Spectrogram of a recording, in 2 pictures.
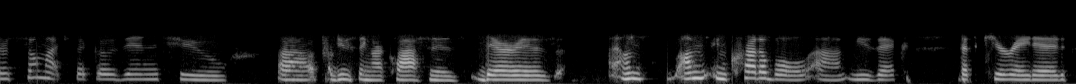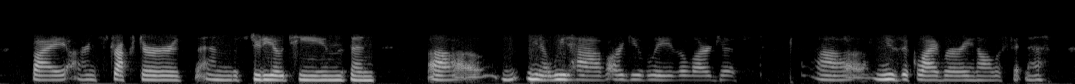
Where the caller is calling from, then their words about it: Maplewood, New Jersey, United States; I'm calling from Maplewood, New Jersey.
